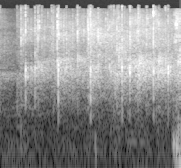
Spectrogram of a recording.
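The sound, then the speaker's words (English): A church audience applauds during a Sunday service, with faint, even clapping that continues for a couple of seconds. “So you now can give big claps for all of that.”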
